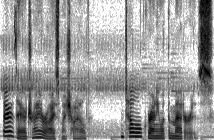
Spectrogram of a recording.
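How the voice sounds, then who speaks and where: A woman's voice: lowish voice, big pitch swings, normal speed, vocal fry, slight background noise. A woman voicing a blunt, teasing old granny who makes dry wisecracks.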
